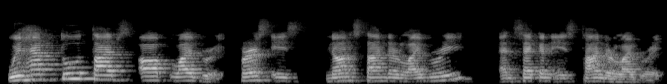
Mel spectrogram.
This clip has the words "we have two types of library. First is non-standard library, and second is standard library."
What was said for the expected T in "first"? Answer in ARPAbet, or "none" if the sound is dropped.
T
